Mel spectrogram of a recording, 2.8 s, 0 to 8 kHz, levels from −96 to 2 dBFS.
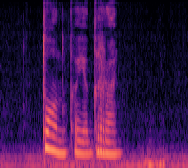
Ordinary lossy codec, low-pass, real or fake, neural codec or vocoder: none; none; fake; codec, 16 kHz, 4 kbps, FunCodec, trained on Chinese and English, 50 frames a second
